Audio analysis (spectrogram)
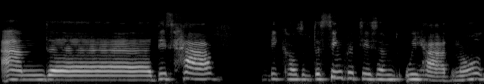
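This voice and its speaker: At a very slow pace, a woman speaks in a fairly high voice with ordinary pitch variation. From Peru, coast. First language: Spanish. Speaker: filmmaker. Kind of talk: interview. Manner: halting, repeats words.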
